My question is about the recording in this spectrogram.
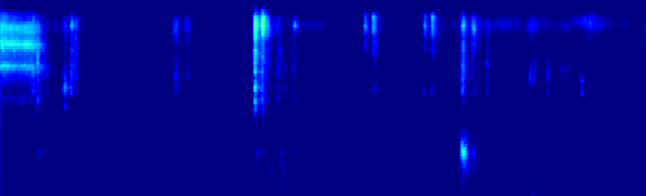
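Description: Computer keyboard typing and mouse clicks while a search is entered: faint, scattered single clicks, a few each second, with two louder ones about halfway through and two-thirds of the way in.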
